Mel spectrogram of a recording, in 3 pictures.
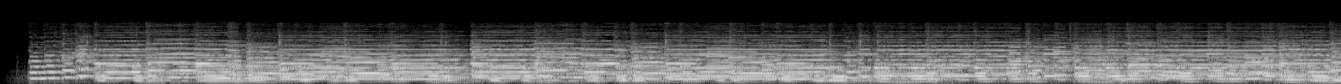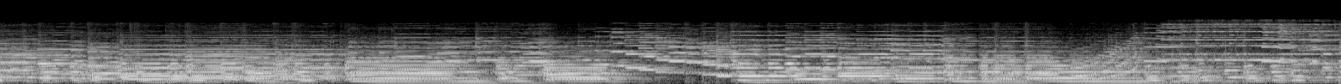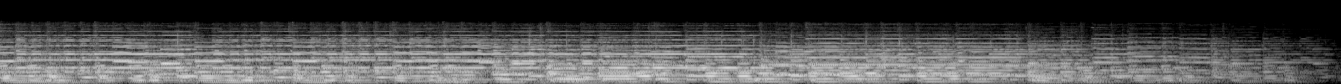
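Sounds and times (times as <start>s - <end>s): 
jazz pop blues music: 0.5s - 39.5s.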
